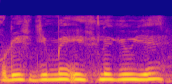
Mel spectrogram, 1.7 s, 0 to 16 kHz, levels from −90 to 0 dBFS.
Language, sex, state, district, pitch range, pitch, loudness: Hindi, female, Uttar Pradesh, Shamli, 210-225 Hz, 220 Hz, -11 LUFS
